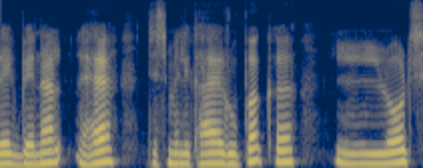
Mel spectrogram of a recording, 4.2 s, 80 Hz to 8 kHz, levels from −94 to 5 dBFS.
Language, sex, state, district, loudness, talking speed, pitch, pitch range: Hindi, male, Jharkhand, Deoghar, -20 LUFS, 125 wpm, 180 Hz, 170-200 Hz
